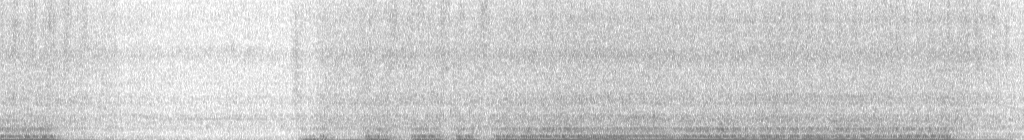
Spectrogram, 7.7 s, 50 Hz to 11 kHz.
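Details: Nissan Altima that still won't rev above 2000 rpm after the intake hose was replaced and the computer reset by disconnecting the battery; revs rise only slightly and flatten on each blip, and the cause is not pinned down.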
